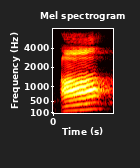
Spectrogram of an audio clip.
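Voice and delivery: "आ" held long; long aa vowel. Shown as a demonstration. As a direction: draw "आ" out. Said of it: "समय ज्यादा लगा". ("आ" का लंबा उच्चारण)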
